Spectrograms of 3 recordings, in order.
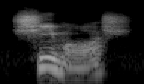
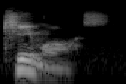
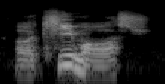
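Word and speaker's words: Chemosh: a high place for i think it's pronounced shimosh or no sorry no it would be kimos because the ch would be pronounced as a k kimash the detestable god of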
